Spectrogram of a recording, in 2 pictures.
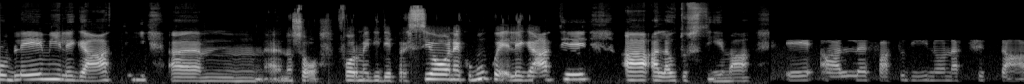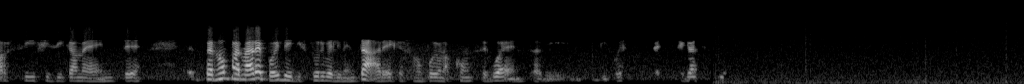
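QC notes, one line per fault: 2.40–5.40 s, 10.28–13.11 s, 15.32–16.50 s: Bluetooth SBC bit pool drop. The treble dulls and gritty quantisation noise rises, which points to the bit pool falling from 31 to about 10 (around 77 kbps). The top sub-bands get few or no bits, and the rest are coarsely quantised until the rate recovers.
7.69–17.37 s: input switched to a poorer device, likely a change to another microphone or a headset call profile. Just after "a all'autostima" a 20 ms gap appears. The speech then turns narrow and boxy with nothing above 3 kHz, drops about 10 dB, and gains a noise floor roughly 30 dB below the signal.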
